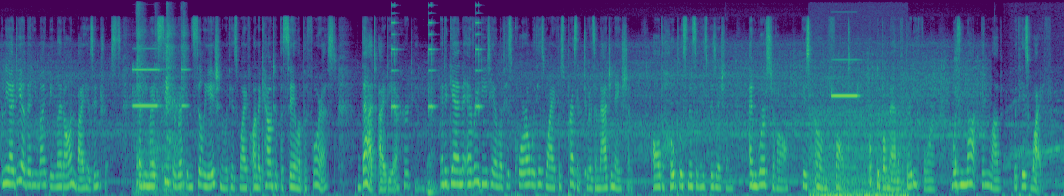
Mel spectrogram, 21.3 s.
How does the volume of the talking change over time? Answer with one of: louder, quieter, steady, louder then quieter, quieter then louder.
steady.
